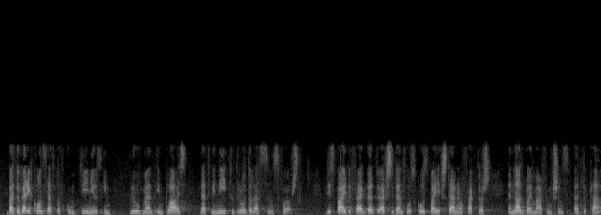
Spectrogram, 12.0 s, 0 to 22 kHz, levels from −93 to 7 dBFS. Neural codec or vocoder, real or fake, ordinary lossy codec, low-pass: none; real; Opus, 32 kbps; 7.2 kHz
